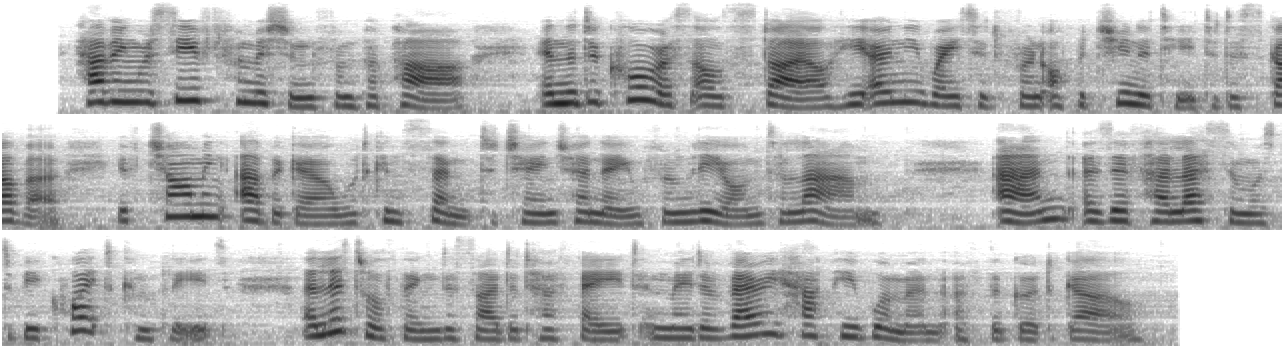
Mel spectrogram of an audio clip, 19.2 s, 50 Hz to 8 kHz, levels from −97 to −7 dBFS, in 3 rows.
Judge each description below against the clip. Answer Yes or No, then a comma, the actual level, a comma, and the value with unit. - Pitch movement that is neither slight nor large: Yes, average, 4.4 semitones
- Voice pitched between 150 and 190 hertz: No, high, 205 Hz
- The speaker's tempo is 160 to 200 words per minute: Yes, average, 180 wpm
